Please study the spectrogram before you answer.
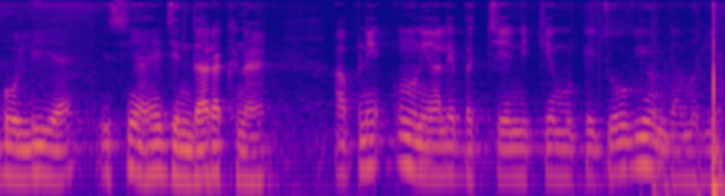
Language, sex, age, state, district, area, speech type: Dogri, male, 30-45, Jammu and Kashmir, Jammu, rural, spontaneous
